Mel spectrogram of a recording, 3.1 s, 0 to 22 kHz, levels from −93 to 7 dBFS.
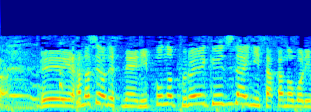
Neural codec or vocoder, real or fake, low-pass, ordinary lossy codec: none; real; 7.2 kHz; MP3, 24 kbps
